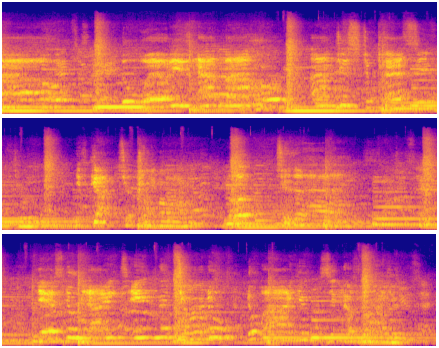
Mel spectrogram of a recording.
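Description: Live rock band playing a gospel-blues song: electric guitars, electric keyboard, bass and drums, with regular drum and cymbal strikes over held bass notes.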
